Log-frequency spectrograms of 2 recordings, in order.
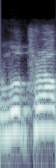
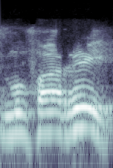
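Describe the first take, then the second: First: The name is said with two syllables, ending in 'ah'. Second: The name is said with three syllables, ending in 'ay'. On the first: The speaker calls it wrong. "हम लोग मुफरा बोलते हैं" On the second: The speaker calls it right. "But actual name is S मुफारे"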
